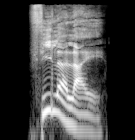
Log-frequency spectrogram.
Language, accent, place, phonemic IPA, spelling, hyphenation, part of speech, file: German, Germany, Berlin, /ˈfiː.lɐ.laɪ̯/, vielerlei, vie‧ler‧lei, adjective, De-vielerlei.ogg
- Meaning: in great number and of many types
